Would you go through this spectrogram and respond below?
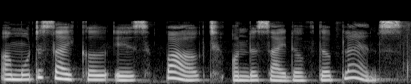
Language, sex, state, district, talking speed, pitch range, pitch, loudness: English, female, Assam, Kamrup Metropolitan, 145 wpm, 195-230 Hz, 210 Hz, -15 LUFS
